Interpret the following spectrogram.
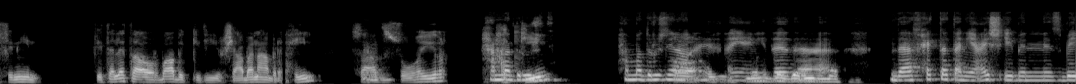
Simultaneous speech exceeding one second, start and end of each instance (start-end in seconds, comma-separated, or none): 6.7-8.4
